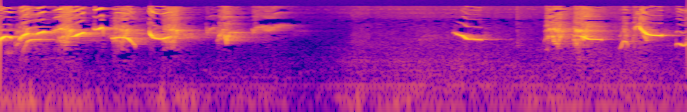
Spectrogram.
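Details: Actively singing male prinia, used to tutor other birds: bursts of quick, twisting high whistled phrases, a near-silent pause in the middle, then further short sharp whistled notes over faint low background noise.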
